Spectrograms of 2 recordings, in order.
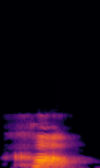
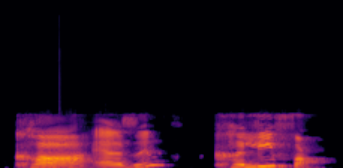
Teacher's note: If we add a breathe or a h sound in ka, it will become kha.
